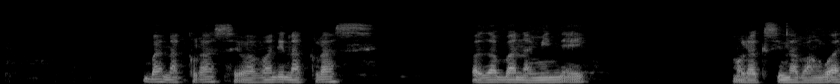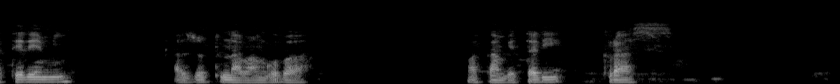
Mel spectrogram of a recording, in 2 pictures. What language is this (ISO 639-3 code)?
lin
